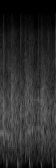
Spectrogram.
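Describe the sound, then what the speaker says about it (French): Audience applause at a French-language comedy show after an opening performance, brisk clapping with a few distinct, regularly spaced claps standing out, close and moderately loud. "J'aimerais ça qu'on l'applaudisse quand même."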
